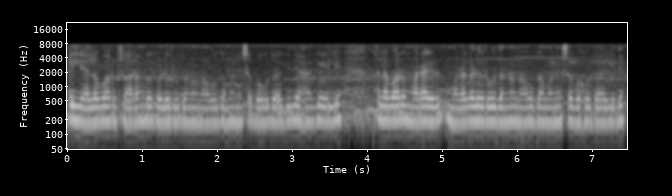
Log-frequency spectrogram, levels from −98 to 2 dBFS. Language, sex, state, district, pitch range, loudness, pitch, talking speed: Kannada, female, Karnataka, Belgaum, 185-195 Hz, -31 LUFS, 185 Hz, 120 wpm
